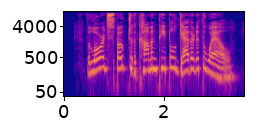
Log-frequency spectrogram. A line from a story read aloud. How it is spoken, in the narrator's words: he said at last, in his old booming voice that allowed no corner for doubt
